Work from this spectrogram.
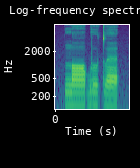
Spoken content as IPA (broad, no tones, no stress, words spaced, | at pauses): n̪ɔbutʷœ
